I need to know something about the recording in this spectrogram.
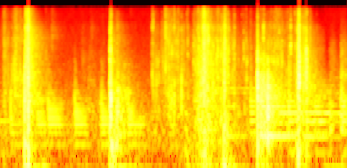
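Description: Background music playing, with several sharp knocks and plastic crinkles as packaged food (a bag of tortillas and a tub of cheese spread) is set down on a stone countertop.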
